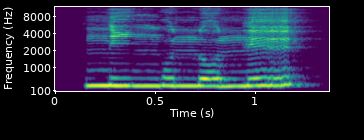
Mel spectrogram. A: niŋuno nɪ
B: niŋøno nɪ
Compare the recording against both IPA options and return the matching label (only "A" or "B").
A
